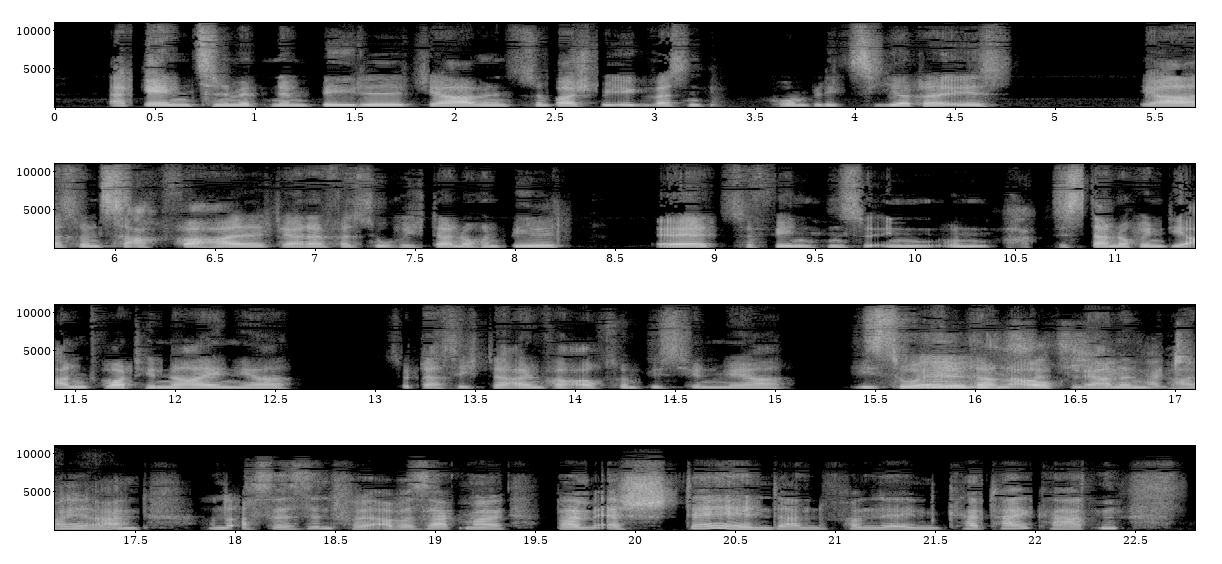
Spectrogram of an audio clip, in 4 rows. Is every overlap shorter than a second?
No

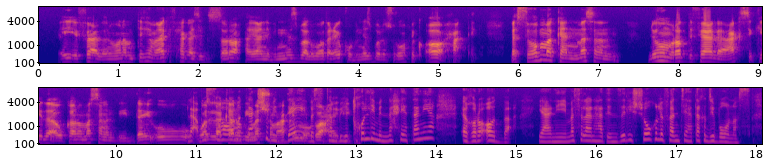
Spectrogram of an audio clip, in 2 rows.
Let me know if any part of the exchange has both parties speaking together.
Yes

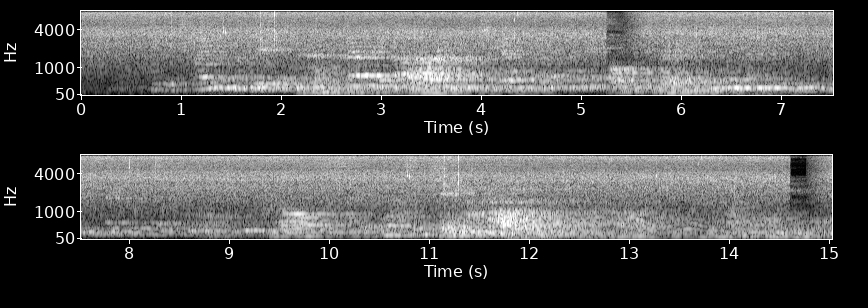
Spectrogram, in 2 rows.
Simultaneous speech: Yes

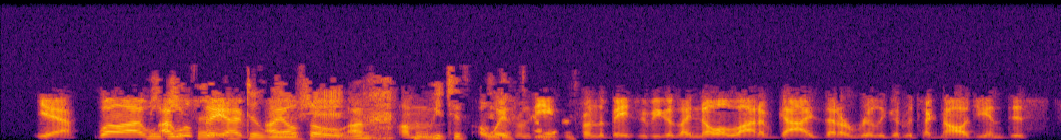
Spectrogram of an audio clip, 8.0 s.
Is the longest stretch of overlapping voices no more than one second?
No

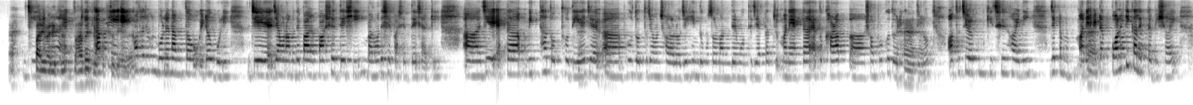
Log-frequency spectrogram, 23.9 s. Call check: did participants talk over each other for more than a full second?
Yes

